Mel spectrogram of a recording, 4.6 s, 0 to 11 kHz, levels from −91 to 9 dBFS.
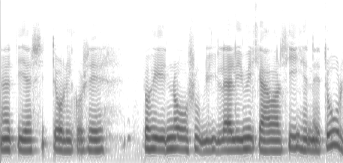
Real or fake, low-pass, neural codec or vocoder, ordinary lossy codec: real; none; none; none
